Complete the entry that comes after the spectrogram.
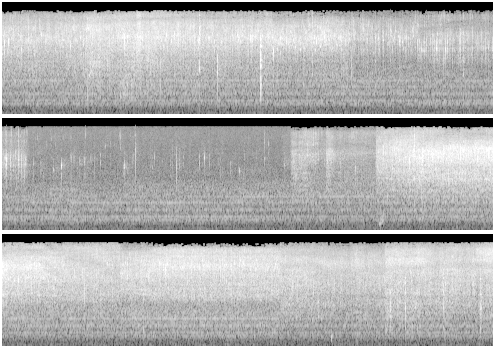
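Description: Pork chops sizzling in hot oil in a skillet. The sizzle falls quieter for a few seconds after the pan is emptied, then jumps louder a little past halfway as raw chops are laid into the hot fat.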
